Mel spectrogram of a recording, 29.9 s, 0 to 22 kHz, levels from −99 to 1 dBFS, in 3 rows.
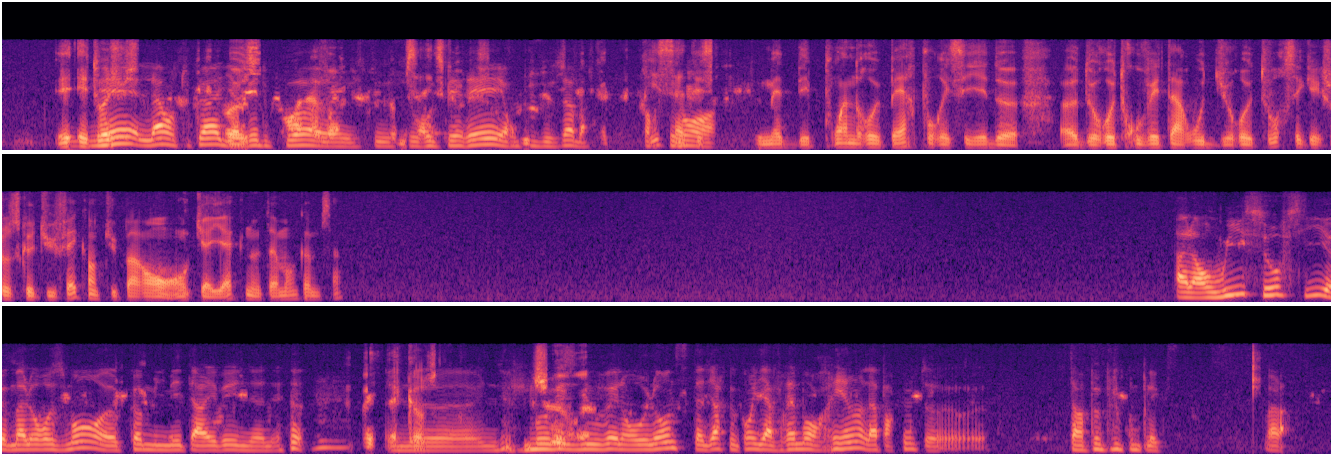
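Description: Speech suppressed in double talk affects this speech recording from 0.89 to 5.74 s (about three seconds of it dipping), briefly at 21.7 to 21.87 s, and again from 22.47 to 25.01 s. The voice sinks by about 25 to 30 dB or breaks into pieces, likely because an echo canceller, unable to tell the talker from loudspeaker echo while both sides spoke, pulled everything down. Echo leak appears at 1.32 to 1.9 s, 2.56 to 2.66 s, 5.13 to 5.61 s and 20.77 to 22.2 s as a copy of the voice trailing 306 ms behind. It sits about 5 to 20 dB below the speech, likely residue that a speakerphone's echo canceller failed to remove and sent back down the line.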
